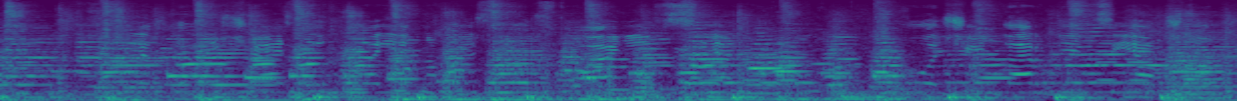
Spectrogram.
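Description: Brass band playing, held notes of the melody over a steady beat.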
